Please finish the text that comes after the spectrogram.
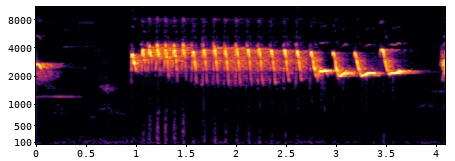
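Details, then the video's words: White-rumped shama (murai batu) master song for training other shamas: a soft whistle, then a loud, fast high trill of repeated notes lasting about two seconds, ending in several downslurred whistles. "KOMPILASI MURAI BATU - KUMPULAN BEBERAPA SUARA OCEHAN BURUNG MURAI BATU GACOR UNTUK MASTERAN MURAI"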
